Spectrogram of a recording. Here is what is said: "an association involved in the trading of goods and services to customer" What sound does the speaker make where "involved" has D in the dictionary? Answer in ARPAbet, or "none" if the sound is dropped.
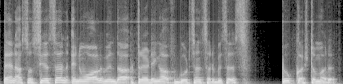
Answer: none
